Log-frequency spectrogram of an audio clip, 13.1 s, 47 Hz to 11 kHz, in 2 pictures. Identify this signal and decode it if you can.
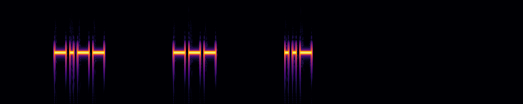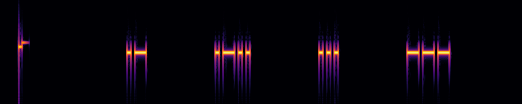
Morse code, heard as a keyed tone, about 25 wpm, spaced as for 9 wpm, 690 Hz. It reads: YOU ALSO
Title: 6x Character Spacing - Top 300 Words - 25wpm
